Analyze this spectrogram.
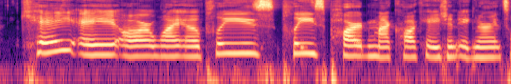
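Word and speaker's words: Tchéky Karyo: Tasheki Cairo? Cairo. Karyo. Please pardon my Caucasian ignorance on trying to pronounce this name, y'all.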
